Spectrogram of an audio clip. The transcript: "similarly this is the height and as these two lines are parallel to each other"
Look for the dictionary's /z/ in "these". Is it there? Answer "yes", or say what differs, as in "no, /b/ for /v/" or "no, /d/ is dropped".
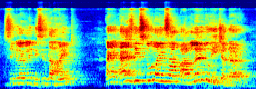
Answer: no, /s/ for /z/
